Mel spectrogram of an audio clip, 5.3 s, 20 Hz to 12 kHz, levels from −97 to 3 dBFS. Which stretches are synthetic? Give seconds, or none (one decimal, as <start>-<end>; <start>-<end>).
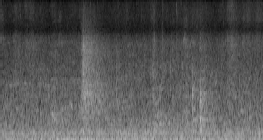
0.0-2.6; 3.9-5.3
